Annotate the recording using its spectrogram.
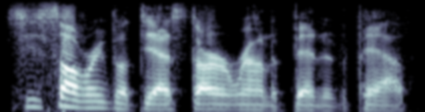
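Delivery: usual speaking voice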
